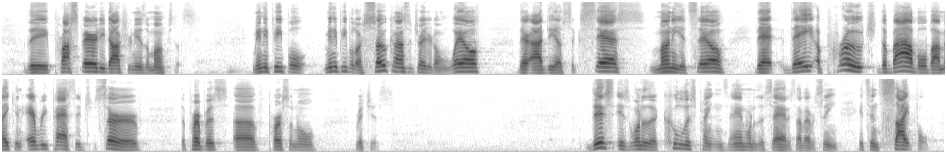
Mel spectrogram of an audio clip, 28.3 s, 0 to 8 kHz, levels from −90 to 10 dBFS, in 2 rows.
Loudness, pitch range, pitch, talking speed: -27 LUFS, 115-155 Hz, 130 Hz, 110 wpm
